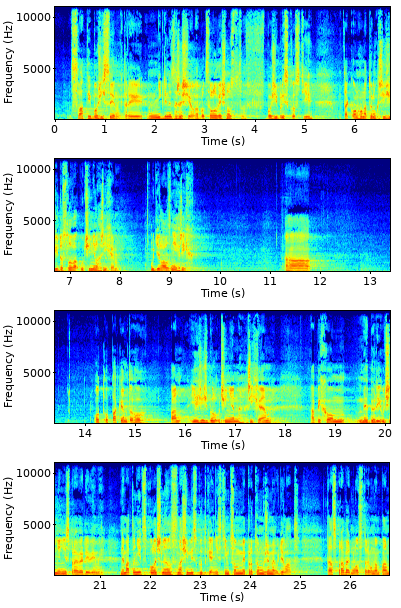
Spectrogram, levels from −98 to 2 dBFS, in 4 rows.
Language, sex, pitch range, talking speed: Czech, male, 140-160 Hz, 135 wpm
